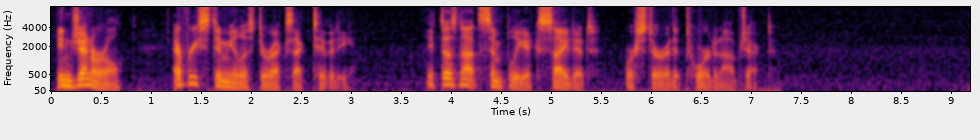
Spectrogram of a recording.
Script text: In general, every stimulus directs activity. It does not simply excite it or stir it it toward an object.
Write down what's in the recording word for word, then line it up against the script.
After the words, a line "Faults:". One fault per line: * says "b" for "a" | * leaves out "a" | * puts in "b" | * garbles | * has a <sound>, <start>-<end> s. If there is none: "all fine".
In general, every stimulus directs activity. It does not simply excite it or stir it it toward an object.
Faults:
all fine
